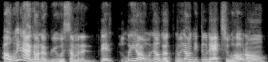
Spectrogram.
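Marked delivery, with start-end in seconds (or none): none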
